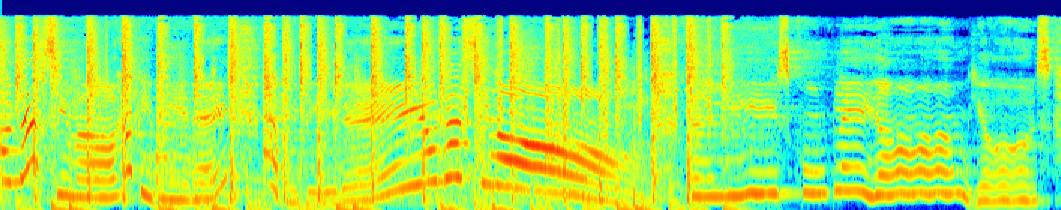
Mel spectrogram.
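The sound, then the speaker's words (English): A voice imitates a dog's howl with long, rising and falling wails over a steady, punchy musical beat. The howls repeat loudly, sliding up and down in pitch. “My dog says, ah-woo!”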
